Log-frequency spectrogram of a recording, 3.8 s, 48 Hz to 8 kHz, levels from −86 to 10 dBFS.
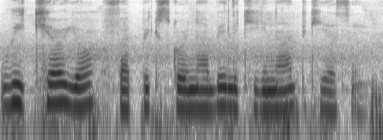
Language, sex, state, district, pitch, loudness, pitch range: Nagamese, female, Nagaland, Dimapur, 155 Hz, -15 LUFS, 150-165 Hz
